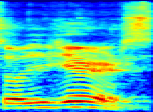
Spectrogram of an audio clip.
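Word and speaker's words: soldier: অ্যান্ড দ্য সোলজার্স wire brave, এবং সৈনিকরা ছিলেন সাহসী। দেখো এখানে সোলজার উচ্চারণটা কী হবে? সোলজার, ডি আছে কিন্তু ডি এর কোনো উচ্চারণ নেই, বর্গের জয়ের মতো উচ্চারণ হচ্ছে ডিটা, তাই তো?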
